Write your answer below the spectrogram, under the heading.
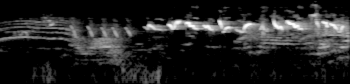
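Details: Mountain white-eye lure song for prompting other white-eyes to sing; soft mixed chirps and clicks give way to a loud, sustained stream of rapid, high looping warbles.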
